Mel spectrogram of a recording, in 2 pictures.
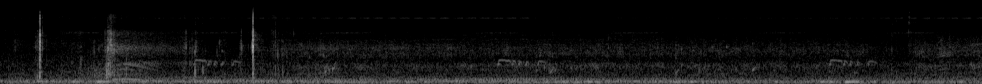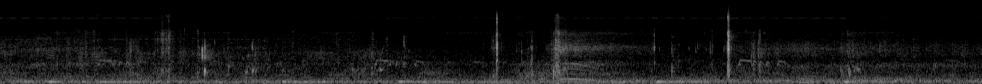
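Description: Quiet outdoor background with a low rumble and a few scattered sharp clicks from handling a baitcasting rod and reel during a cast and retrieve.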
